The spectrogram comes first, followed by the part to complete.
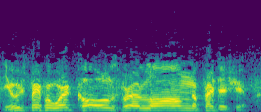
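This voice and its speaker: A man's voice: on the high side, fairly quick, lightly acted. An actor playing a genial, patronising veteran newspaperman, hearty and avuncular, in 1930s radio drama style. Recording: muffled, hissy 1930s radio transcription.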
